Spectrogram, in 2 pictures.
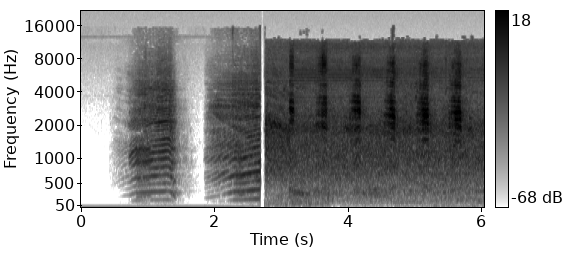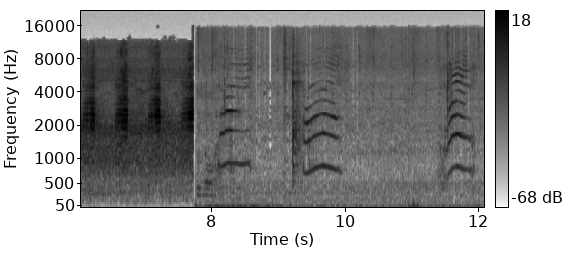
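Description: Calves mooing twice, then a mallard quacking about twice a second, nine times, over a steady hiss, then a cat meowing three times with rising-and-falling calls.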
